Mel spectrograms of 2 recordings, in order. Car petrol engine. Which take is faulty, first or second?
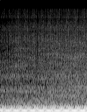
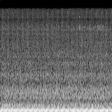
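second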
